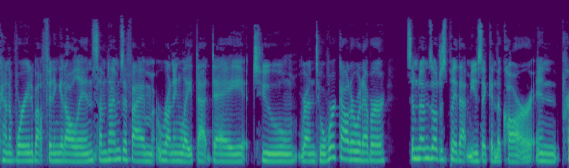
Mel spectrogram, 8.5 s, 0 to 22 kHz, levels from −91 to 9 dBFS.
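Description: Between "running late that day" and "to run to a", at 3.78 to 3.80 s, pre-echo puts 21 ms of hiss, about 16 dB up, ahead of an attack. Block-wide quantisation noise, consistent with a 36 ms window never switching to short blocks, leaves the onset smeared.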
